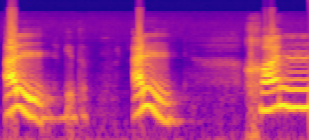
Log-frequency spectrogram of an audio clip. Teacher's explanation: Jadi ini dibaca alif lamnya jelas tidak boleh mantul. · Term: alif lam qomariyah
